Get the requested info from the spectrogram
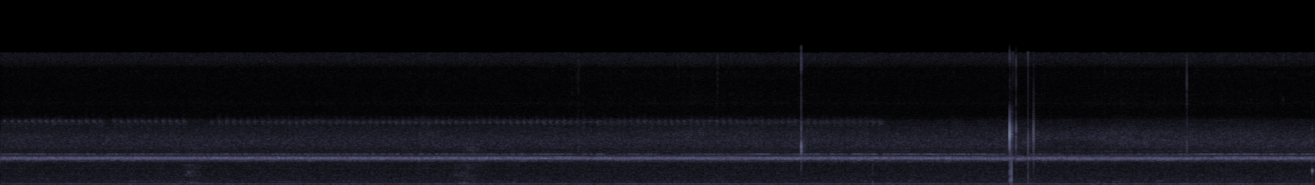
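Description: Faint steady high-pitched whine over a low hum, with two small clicks about twelve and fifteen seconds in; no stitching rhythm is heard.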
